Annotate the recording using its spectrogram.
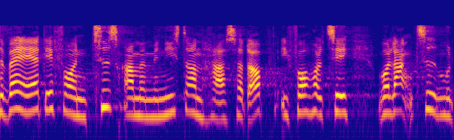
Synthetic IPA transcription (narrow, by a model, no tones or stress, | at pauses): ɒ̽ʋææɐd̥e̝fɒ̽e̝nt͡sʰiðˠsʁɑ̈məminisd̥ɐːnɦɑ̈sæd̥ɒ̽b̥ifɒːɦɒ̽l̰t͡sʰe̝l | ʋɒlɑ̈ŋ̰t͡sʰið̞̰ˠmo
